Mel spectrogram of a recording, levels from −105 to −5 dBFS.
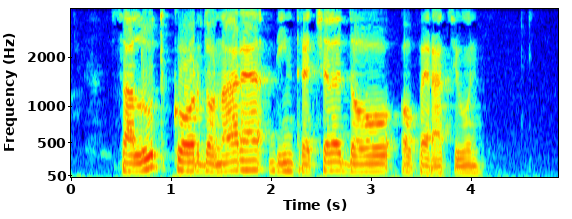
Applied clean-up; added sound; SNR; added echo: none; none; none; none.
